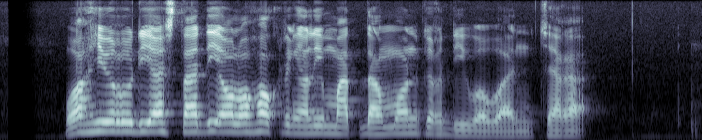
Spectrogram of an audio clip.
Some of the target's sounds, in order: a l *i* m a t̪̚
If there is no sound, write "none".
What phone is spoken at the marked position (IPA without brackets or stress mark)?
i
